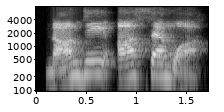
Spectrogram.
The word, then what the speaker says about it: Nnamdi Asomugha: name then totally butcher it ok it's actually pronounced thanks Wickham thank you into pedia it is Nnamdi Asomugha ok that's easy it's always easier than it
